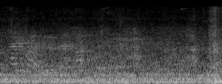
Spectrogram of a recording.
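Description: Airport terminal hall ambience: a steady low rumble with indistinct voices of other travellers in the background.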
